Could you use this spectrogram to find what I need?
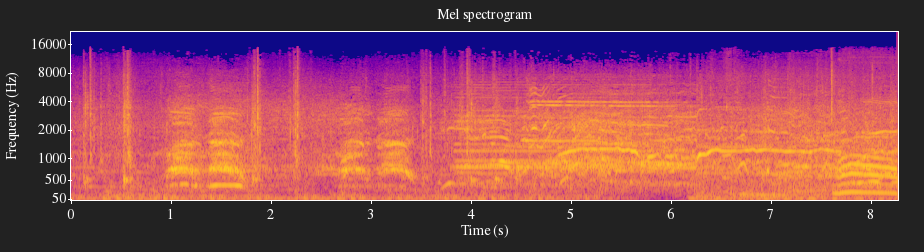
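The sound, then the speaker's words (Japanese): The game-ending buzzer sounds as Volters Kumamoto win 85–78 away in Nagoya, clinching third place in B2 and a promotion playoff spot; fans burst into loud, sustained cheering and shouting, with excited voices rising in bursts at first and then merging into a continuous roar of celebration until the end. “試合終了のビザーが鳴り、入れ替え戦進出を決めた瞬間です。”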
